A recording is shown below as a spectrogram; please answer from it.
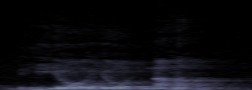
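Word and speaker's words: धियो यो नः: The correct pronunciation, dhiyo yo naha.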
